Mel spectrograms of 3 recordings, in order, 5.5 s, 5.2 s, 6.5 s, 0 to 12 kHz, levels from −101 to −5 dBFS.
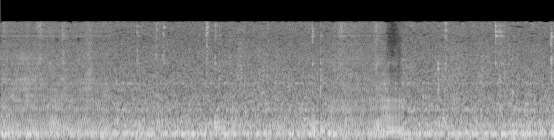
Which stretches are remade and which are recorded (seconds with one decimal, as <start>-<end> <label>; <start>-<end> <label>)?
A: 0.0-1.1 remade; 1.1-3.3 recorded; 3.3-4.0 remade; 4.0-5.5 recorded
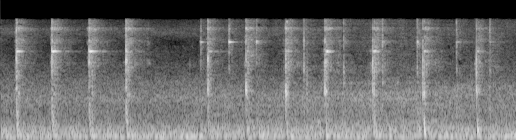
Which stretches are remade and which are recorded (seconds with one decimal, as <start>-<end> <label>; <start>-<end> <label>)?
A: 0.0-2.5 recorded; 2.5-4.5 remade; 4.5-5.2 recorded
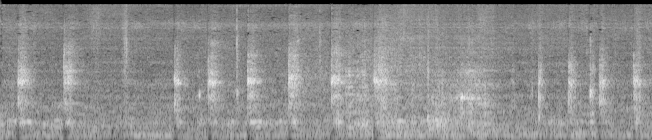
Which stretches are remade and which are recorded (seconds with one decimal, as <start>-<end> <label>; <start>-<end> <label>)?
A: 0.0-2.1 remade; 2.1-3.7 recorded; 3.7-6.5 remade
